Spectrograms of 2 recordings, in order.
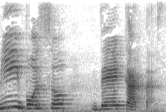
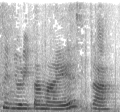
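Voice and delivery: ordinary talk, nothing marked

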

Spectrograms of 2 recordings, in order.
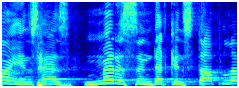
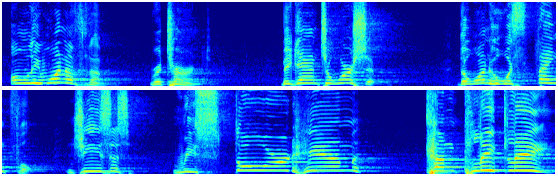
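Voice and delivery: rising preaching; 4 semitones higher, 5 dB louder than usual. Acted. Preaching build.

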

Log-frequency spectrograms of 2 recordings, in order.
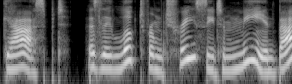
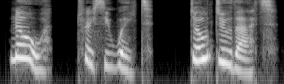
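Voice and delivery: mildly raised, urgent protest; yelled plea; 5 dB louder than usual. A narrator's reading. Mom tries to stop Tracy, yelled plea. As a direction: call out to stop her, not full force. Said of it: "my mom yelled".

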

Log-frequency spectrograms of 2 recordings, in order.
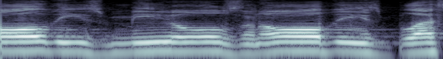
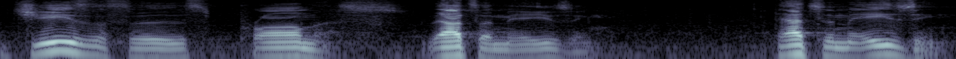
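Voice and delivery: very soft, much lower voice; hushed awe; 9 semitones lower, 12 dB quieter than usual. Real, not acted. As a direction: marvel quietly, almost to yourself. Marvels at the promise.

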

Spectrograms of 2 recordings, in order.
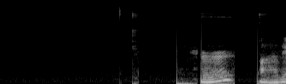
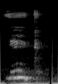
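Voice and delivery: a sudden, much higher squeal of fright; frightened shriek. Acted. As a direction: yelp in panic at the name. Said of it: "calm yourself".

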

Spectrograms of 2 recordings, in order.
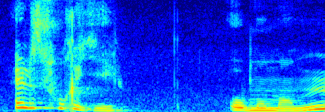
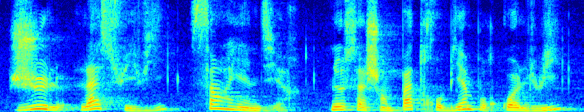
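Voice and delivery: ordinary delivery, nothing marked

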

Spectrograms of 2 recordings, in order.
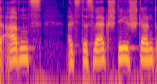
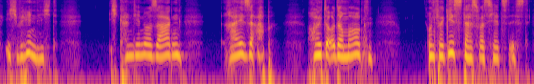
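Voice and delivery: higher woman's voice, pleading and halting; tormented Helene; 7 semitones higher than usual. A narrator's reading. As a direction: plead with him to leave, effortfully. (gequälte Helene, hohe flehende Stimme)

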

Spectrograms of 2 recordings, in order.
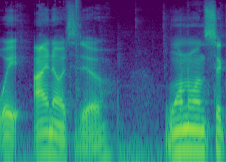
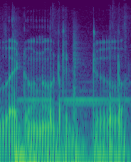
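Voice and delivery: deep mock voice; 6 dB quieter, faster than usual. Shown as a demonstration.

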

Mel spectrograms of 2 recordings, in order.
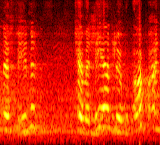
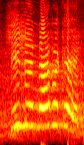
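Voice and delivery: put-on the girl calls up into the branches, higher and louder; calling out loud; 5 semitones higher, 5 dB louder than usual. The kitchen girl calls up to the nightingale, loud. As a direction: call up to the bird in the tree. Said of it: "råbte den lille kokkepige ganske højt".

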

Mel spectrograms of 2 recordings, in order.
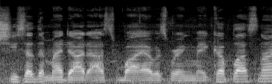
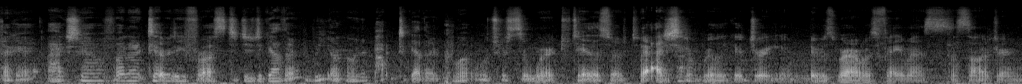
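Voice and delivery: soft, half-whispered sleepy rambling; drowsy rambling; 3 semitones higher, 8 dB quieter, faster than usual. Real, not acted. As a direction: ramble half asleep and hungover. Hungover, just woken in bed.

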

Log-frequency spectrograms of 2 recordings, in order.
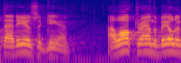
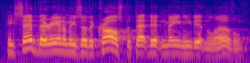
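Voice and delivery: usual speaking voice

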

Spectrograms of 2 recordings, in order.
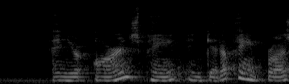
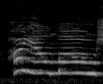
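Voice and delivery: much higher and louder happy greeting; cheerful cry; 8 dB louder than usual. Acted. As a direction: call out gleefully across the schoolyard. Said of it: "she cried".

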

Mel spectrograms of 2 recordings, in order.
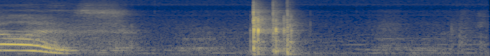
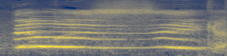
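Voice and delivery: high, helpless laugh into the words; real laughter; 13 semitones higher, slower than usual. Real, not acted. Friend reacting to the prank call, laughing hard. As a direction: crack up, stretching the words out.

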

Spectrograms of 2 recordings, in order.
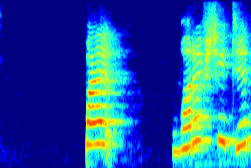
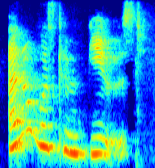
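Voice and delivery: plain reading voice

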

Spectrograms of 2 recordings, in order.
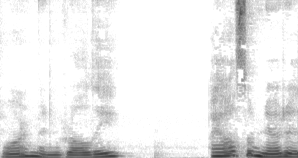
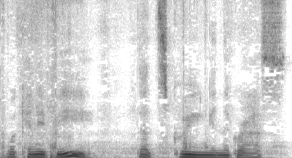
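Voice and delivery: ordinary delivery, nothing marked

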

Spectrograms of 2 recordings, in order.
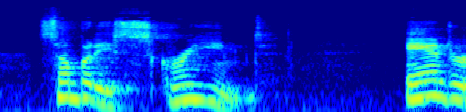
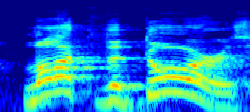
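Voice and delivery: loud, slow, raised command; shouted order; 7 semitones higher, 8 dB louder, much slower than usual. A narrator's reading. Mister Klutz to the whole school, shouting. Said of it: "he shouted".

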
